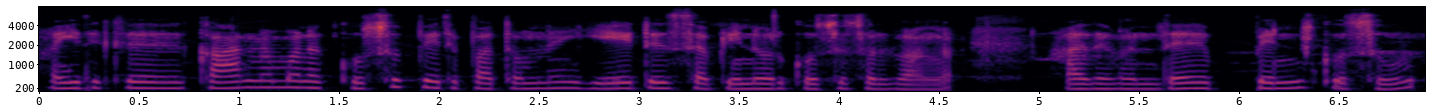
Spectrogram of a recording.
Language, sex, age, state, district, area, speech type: Tamil, female, 18-30, Tamil Nadu, Mayiladuthurai, urban, spontaneous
